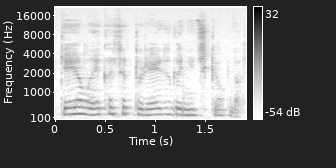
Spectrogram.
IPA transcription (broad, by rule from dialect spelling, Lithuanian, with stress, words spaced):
ɐˈtʲeːjɛ ˈlˠɐɪkɐs ɪr tʊˈrʲɪ ˈɐɪt͡s ɡɐˈnʲiːt͡s kʲɛʊˈlˠɐs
